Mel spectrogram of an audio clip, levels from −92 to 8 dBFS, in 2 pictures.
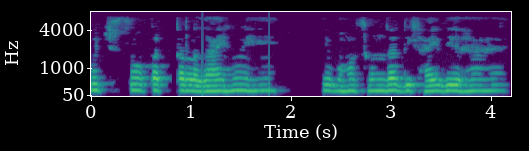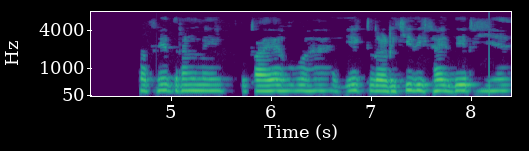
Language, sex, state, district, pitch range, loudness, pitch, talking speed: Hindi, female, Chhattisgarh, Balrampur, 200-210 Hz, -24 LUFS, 205 Hz, 180 wpm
